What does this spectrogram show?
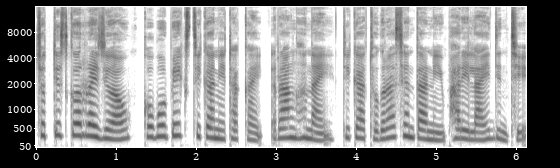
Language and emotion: Bodo, neutral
